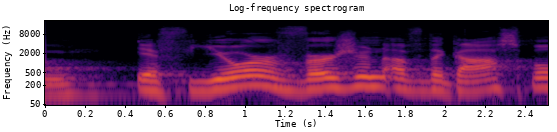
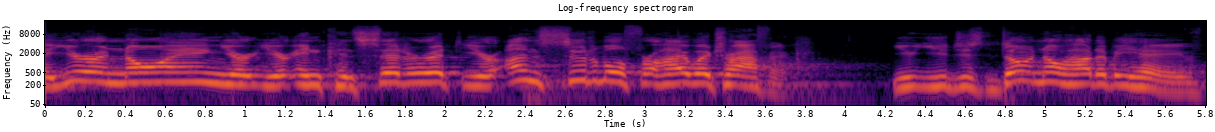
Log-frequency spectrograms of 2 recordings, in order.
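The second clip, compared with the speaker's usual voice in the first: loud, higher scolding rant; the law scolding; 7 semitones higher, 5 dB louder than usual. Acted. Pastor voicing the law scolding the rude driver, loud and stern. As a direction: lecture like a stern accuser. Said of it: "the law would say".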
